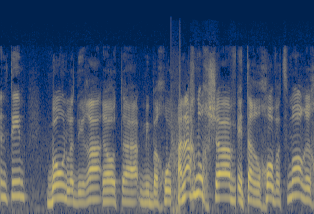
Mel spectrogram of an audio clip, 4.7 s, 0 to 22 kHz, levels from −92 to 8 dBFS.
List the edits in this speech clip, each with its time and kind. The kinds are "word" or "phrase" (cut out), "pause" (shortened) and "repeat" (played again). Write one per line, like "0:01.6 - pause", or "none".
0:01.0 - word
0:01.5 - word
0:03.0 - word
0:03.5 - word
